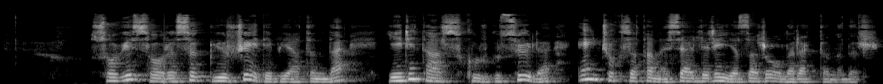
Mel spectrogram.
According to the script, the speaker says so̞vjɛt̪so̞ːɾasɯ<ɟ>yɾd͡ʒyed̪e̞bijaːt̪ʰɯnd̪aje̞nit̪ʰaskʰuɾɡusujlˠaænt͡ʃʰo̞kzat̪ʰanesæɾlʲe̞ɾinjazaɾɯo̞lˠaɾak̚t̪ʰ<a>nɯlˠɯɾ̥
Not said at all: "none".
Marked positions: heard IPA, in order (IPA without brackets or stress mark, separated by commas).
ɟ, a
